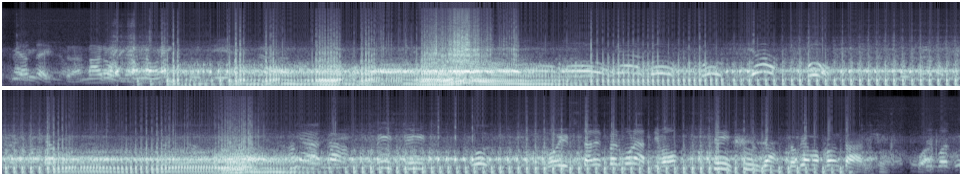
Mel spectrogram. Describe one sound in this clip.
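A motorcycle engine starts up and idles roughly nearby, then cuts off.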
